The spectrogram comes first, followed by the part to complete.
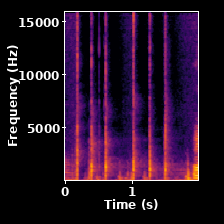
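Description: Sharp clicks made by hand, keeping a loose beat of about two a second, with fainter ones in between; a sung voice comes in right at the end.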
